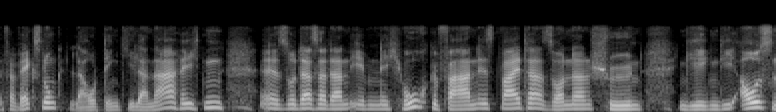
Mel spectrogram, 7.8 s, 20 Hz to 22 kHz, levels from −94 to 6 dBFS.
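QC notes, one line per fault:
No faults found; speech passes the call path normally.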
